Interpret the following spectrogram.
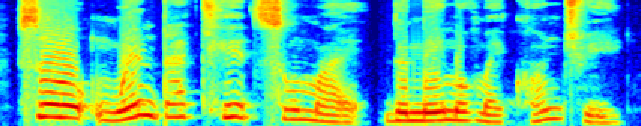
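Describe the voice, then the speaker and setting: Soft-spoken Nigerian teen girl, mellow. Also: mid-range voice. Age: late teens. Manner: rambling and hesitant, often trailing off quietly. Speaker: vlogger. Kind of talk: casual storytime vlog.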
